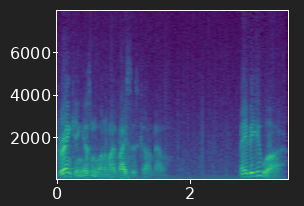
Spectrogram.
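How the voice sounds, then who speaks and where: An actor playing a suave, menacing outlaw who talks in a smooth, sardonic, commanding way, in 1940s radio acting. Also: male voice, deep voice, huge pitch swings, moderate pace, a little hiss or hum. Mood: mocking. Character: suave menacing outlaw brother, cold and mocking. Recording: muffled old radio broadcast with music.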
